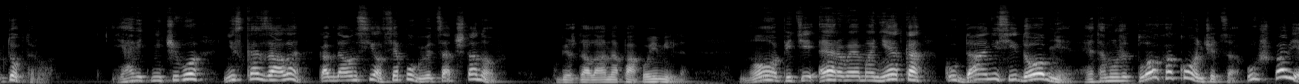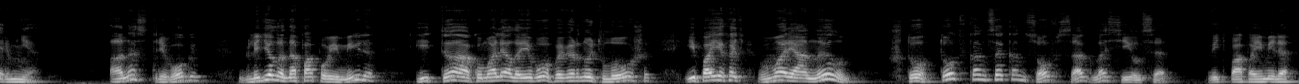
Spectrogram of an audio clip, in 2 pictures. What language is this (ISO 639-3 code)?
rus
